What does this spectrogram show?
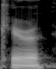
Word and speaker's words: Kara: Now here's the other thing, Tony and Kara. By the way, Tony, it's Kara rhymes with Sarah.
